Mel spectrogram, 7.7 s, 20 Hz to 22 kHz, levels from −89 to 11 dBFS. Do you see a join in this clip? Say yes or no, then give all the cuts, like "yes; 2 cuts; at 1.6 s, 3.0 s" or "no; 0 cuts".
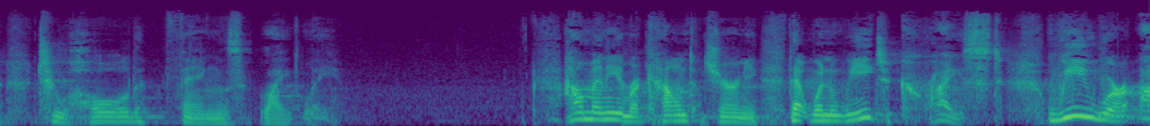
yes; 4 cuts; at 1.7 s, 4.2 s, 4.7 s, 5.8 s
